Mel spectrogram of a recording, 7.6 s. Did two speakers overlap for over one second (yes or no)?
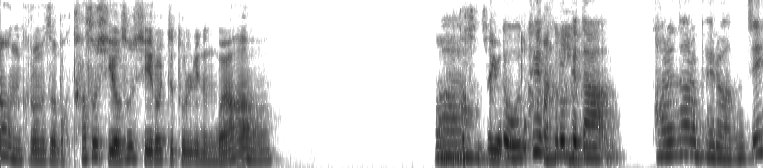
yes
